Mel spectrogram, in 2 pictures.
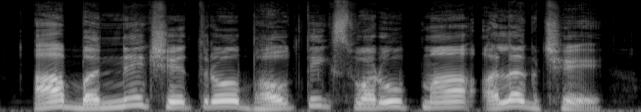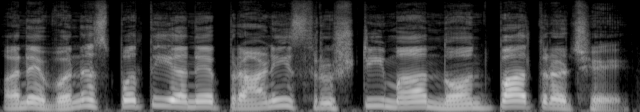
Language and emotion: Gujarati, neutral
